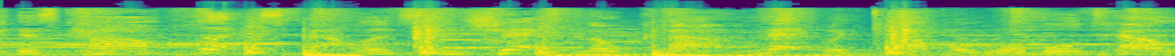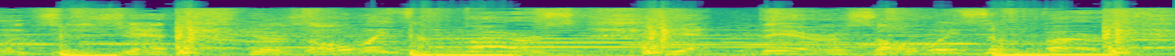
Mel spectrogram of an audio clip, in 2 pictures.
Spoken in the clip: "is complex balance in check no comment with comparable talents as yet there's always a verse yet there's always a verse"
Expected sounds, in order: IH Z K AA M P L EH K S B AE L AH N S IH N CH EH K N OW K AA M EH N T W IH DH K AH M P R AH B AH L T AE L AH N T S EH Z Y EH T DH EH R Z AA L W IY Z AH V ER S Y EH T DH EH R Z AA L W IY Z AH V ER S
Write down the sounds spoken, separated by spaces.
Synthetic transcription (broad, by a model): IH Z K AA M P L EH K S B AE L AH N S IH N CH EH K N OW K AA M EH T W IH DH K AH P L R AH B L T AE L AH N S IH Z Y EH T DH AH R Z AA L W IY Z AH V ER S Y EH T DH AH R Z AA L W IY Z AH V ER S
